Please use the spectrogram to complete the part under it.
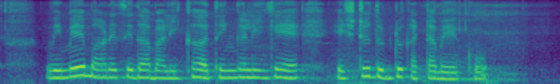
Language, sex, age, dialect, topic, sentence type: Kannada, female, 18-24, Central, banking, question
